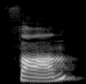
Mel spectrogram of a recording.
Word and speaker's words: FAIM: Well, first, it's pronounced FAIM. – FAIM. – Which is a French word.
